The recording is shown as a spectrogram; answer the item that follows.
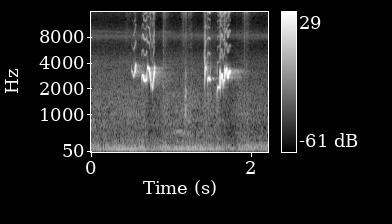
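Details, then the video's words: Lesser green leafbird in continuous song, two quick phrases in close succession: a twittering chirp cluster, then a sharp note leading into a longer rising whistled slur, over low background hum. "burung cucak ranting gacor terus menerus"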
